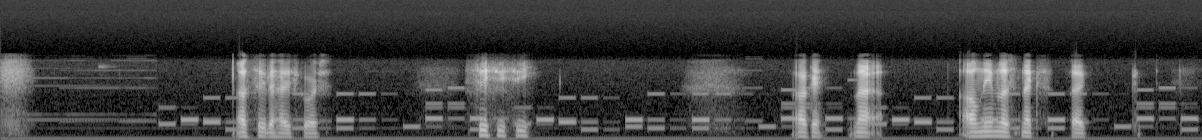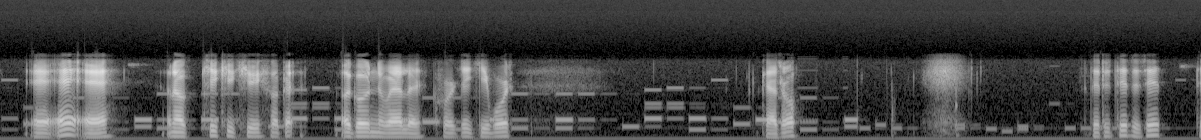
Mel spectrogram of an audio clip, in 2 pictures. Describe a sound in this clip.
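Simple electronic game music plays a plinking tune.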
